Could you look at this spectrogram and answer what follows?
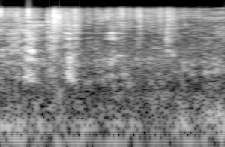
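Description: A dog outdoors on an early morning makes faint, soft whimpers and small yips, with light panting between the brief cries. The sounds are quiet and come from some distance, with no talking.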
